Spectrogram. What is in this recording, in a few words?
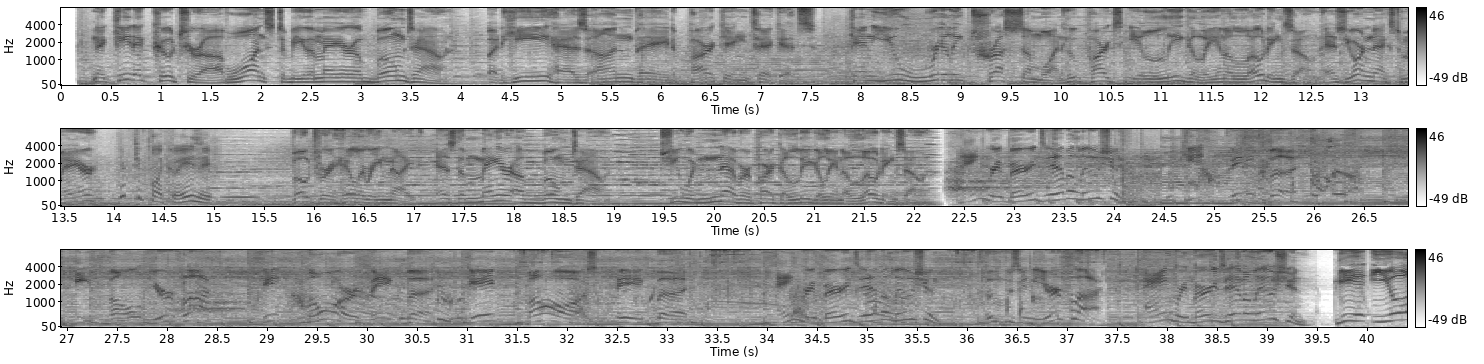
Commercial Comic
